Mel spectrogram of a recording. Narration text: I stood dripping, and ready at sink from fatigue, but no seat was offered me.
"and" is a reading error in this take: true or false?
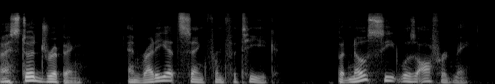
false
